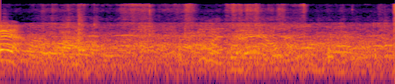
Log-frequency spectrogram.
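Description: Steady crowd chatter at a morning market, many overlapping voices blending into a continuous, moderately loud hubbub with no single speaker standing out.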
